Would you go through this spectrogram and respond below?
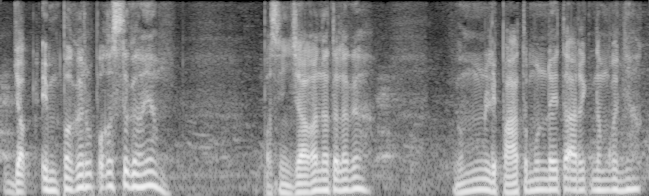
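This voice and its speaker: Man playing low, mellow Ilocano everyman. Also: moderate pace, close to an everyday voice. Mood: apologetic, earnest. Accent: Ilocano Filipino. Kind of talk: Ilocano radio comedy drama acting.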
